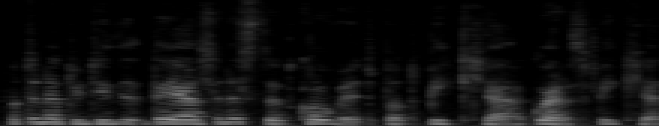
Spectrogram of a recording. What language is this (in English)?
Welsh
